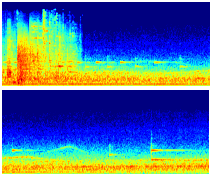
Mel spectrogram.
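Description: AI-generated western film score with sustained held tones and slow sliding notes. A loud crash, like something shattering, fills the first second and a half.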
